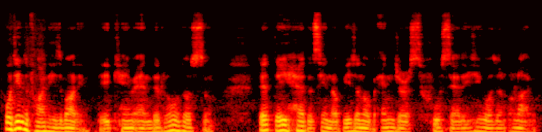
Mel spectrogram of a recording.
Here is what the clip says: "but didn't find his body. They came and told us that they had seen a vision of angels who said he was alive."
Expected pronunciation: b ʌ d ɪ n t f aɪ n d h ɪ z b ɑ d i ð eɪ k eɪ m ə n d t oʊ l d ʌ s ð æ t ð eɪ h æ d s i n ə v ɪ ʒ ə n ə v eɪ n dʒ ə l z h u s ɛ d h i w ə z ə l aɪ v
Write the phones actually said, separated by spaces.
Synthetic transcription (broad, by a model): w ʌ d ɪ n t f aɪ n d h ɪ z b ɑ d i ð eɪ k eɪ m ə n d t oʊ d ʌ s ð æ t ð eɪ h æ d s i n ə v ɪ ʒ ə n ə v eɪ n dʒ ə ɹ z h u s ɛ d h i w ə z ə l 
